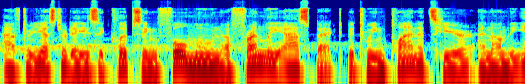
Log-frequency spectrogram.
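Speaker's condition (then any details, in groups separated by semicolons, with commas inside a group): No condition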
